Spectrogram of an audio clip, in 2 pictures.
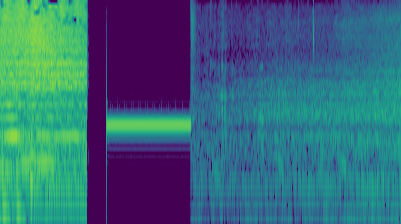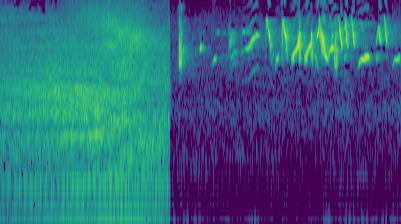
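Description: Music stops abruptly, followed by a steady one-second beep. A car approaching on the road grows louder with a low rumble and cuts off suddenly. Then come short, high bird chirps.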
